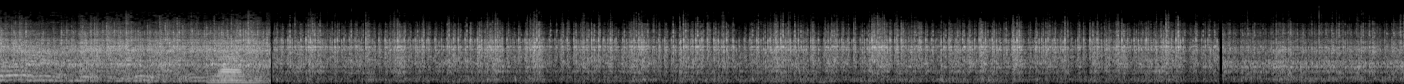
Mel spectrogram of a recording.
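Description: A wooden spinning wheel rattles and creaks as it turns.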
